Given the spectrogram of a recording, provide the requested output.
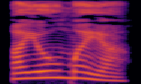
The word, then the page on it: ಅಯೋಮಯ: Kannada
